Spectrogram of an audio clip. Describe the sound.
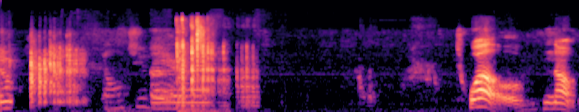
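Dice are rolled for initiative in a tabletop role-playing game, a short rattling clatter heard between stretches of people talking.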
